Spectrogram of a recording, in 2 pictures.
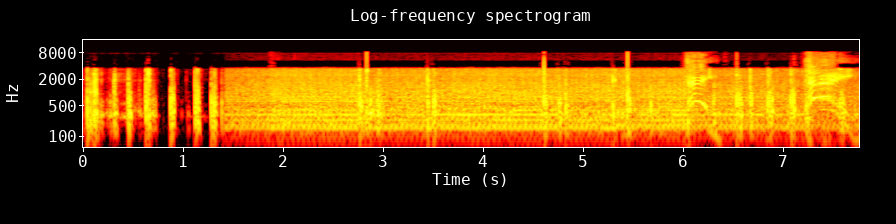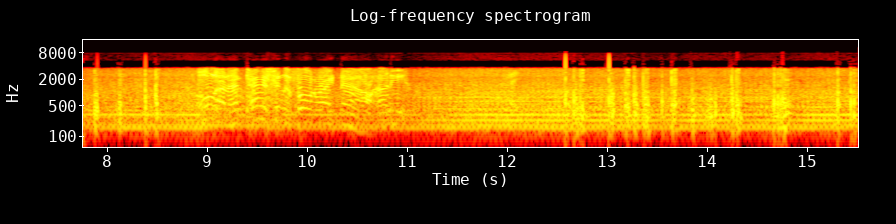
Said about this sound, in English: The phone's bumping around because we're hitting turbulence, that's all.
